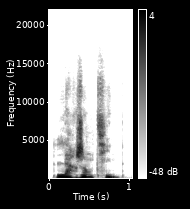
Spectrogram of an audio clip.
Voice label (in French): "L'Argentine", French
